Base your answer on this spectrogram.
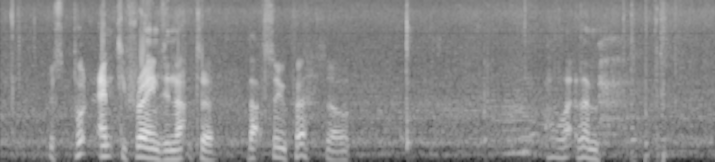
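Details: Buzzing honey bees around hives being opened for the honey harvest. Close bees pass in quick bursts of wavering, pitch-sliding buzz, many in the first four seconds, over a constant humming background of the colony.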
